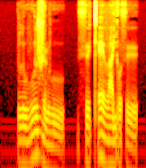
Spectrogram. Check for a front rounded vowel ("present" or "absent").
present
